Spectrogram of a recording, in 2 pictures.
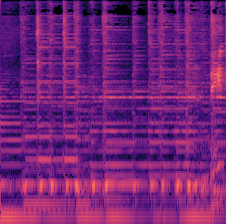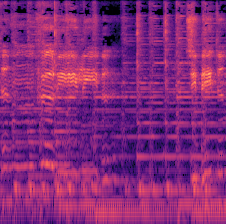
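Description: Acoustic guitar strummed in an instrumental passage of a song, with a wavering higher melody line joining about four seconds in.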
